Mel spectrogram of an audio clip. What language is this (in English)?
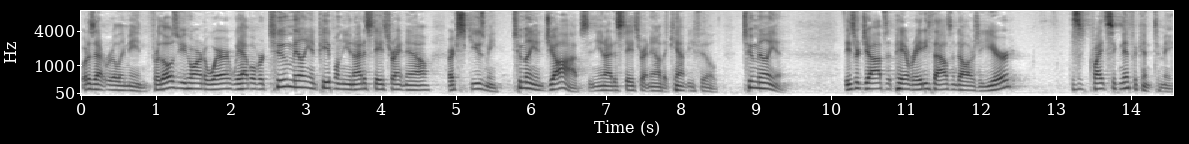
English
